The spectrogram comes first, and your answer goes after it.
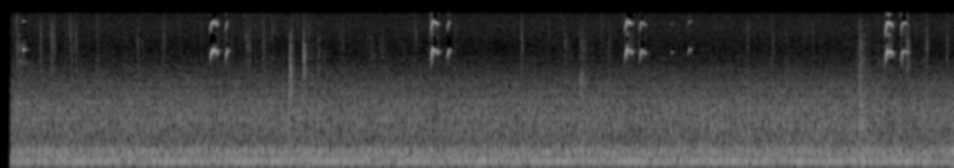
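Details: Four-month-old female pet degu giving brief, very high squeaky chirps at intervals of about two seconds, over a constant low electrical hum and faint rustling.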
